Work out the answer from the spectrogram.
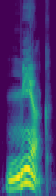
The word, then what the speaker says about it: miyak: means many me some some forms some varieties will say miek it's almost the same pronunciation but that's the differences miak means a lot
